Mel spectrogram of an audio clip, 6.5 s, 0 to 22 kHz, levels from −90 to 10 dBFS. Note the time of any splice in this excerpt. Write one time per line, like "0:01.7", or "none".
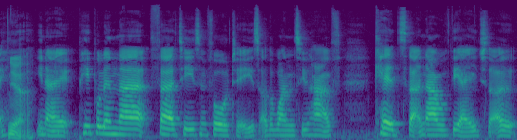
none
